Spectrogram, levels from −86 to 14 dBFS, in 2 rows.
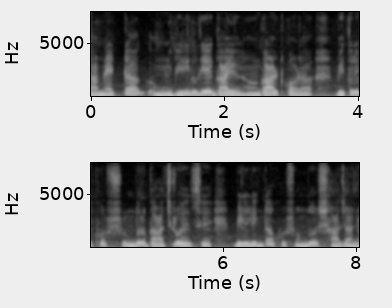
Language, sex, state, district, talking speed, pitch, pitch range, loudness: Bengali, female, Odisha, Nuapada, 135 wpm, 230 Hz, 215-255 Hz, -15 LUFS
